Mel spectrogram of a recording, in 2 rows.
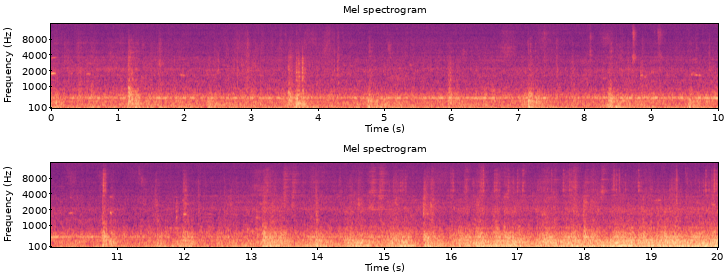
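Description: Taiwan Railway EMU400 electric commuter train running, heard inside a passenger car: a steady low rumble with a constant whine and scattered clicks of the wheels over the track. The rumble grows louder in the last third.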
